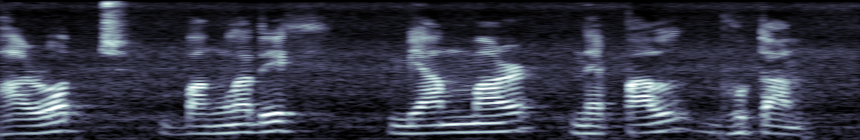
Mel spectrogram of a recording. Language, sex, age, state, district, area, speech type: Assamese, male, 18-30, Assam, Jorhat, urban, spontaneous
